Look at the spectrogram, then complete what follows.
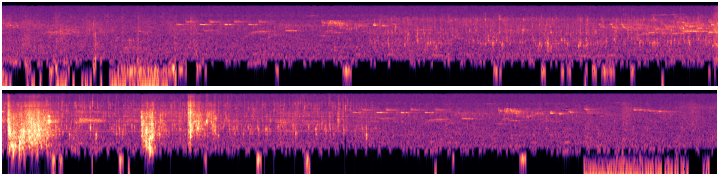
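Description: Water trickling in a forest stream, with short bird chirps now and then. About halfway, two loud splashes of water come a few seconds apart.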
